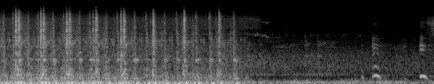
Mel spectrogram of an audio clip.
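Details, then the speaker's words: 1956 Chrysler Windsor that sat for years: engine catches and fires unevenly for a couple of seconds on fuel sprayed over the motor, then dies; fuel system not delivering. "All right, guys, the proof is there. This car will run, and I'll talk to the owner and see if he wants to dump any money into it. New fuel filler necks, and pump if we need it, all that stuff."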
